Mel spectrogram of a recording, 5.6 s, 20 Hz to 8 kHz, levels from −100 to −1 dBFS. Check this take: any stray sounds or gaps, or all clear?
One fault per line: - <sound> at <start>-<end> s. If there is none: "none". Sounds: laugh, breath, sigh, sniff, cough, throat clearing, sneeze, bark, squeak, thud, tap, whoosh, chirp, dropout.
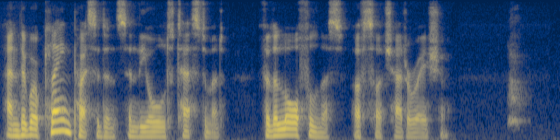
- bark at 5.1-5.3 s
